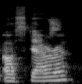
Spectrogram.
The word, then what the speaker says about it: Ostara: ostara yes is that how you say it austera okay and that's a pagan holiday which is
